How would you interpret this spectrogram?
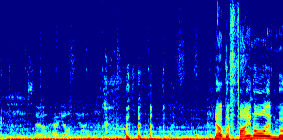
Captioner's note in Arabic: يضحك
